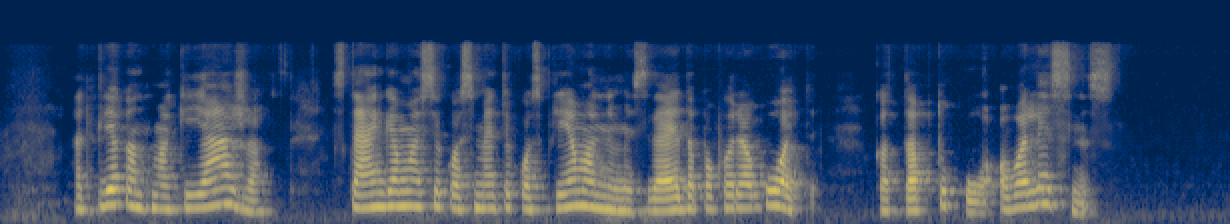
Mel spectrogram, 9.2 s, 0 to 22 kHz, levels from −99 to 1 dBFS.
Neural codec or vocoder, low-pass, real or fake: codec, 24 kHz, 3.1 kbps, DualCodec; 10.8 kHz; fake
